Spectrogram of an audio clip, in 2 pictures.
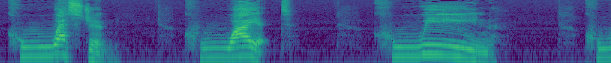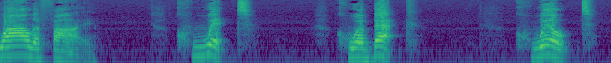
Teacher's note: the word quick is pronounced with a k and a strong W sound · Q sounds are made with the k sound C and the W sound W put together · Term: the Q sound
